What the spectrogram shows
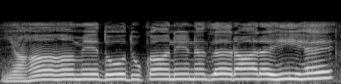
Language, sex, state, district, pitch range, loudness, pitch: Hindi, male, Madhya Pradesh, Dhar, 230-245 Hz, -12 LUFS, 240 Hz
